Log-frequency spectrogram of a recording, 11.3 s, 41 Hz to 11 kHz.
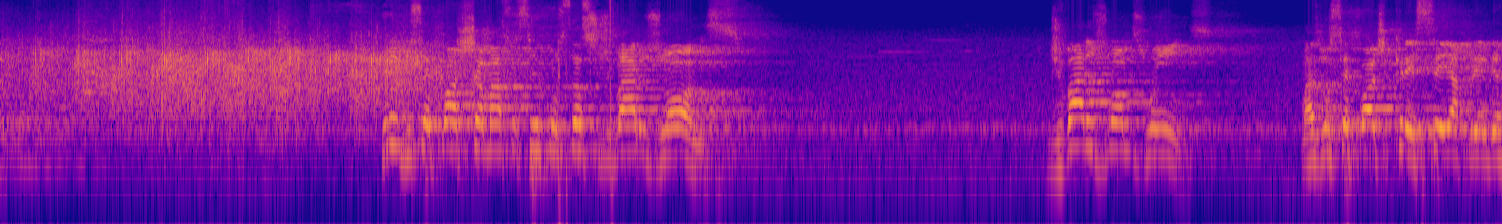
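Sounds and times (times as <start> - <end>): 
large crowd applauding: 0.0 - 3.4
speech: 2.8 - 5.6, 7.9 - 9.2, 9.8 - 11.2.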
